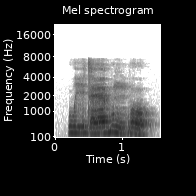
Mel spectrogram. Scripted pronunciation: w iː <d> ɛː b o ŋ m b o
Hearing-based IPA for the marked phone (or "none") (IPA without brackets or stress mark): d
